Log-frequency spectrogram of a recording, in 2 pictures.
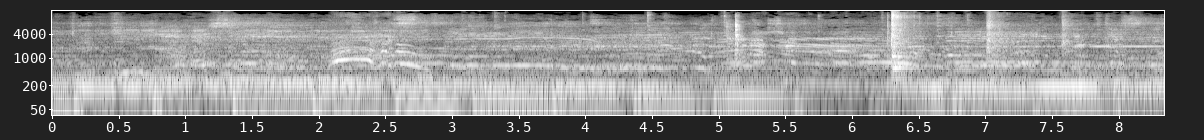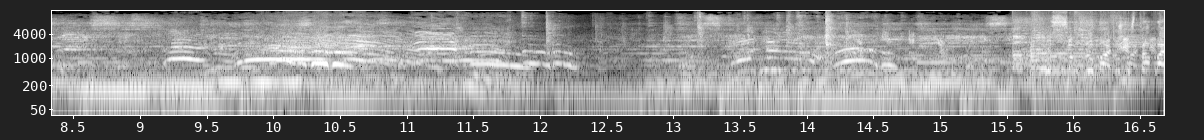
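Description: Rodeo arena crowd at a bull-riding final in Estrela do Norte cheering and whooping for a top score, a dense loud roar of voices lasting throughout, with an announcer talking over it.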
